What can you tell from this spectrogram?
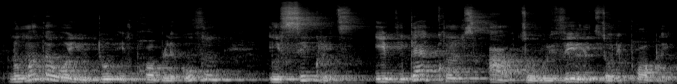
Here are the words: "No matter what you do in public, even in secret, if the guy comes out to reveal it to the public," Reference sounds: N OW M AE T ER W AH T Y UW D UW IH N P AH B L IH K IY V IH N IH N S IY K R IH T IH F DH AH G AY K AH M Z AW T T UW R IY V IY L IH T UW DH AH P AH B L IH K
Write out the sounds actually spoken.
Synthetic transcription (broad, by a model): N OW M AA T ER W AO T Y UW D UW IH N P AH B L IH K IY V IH N IH N S IY K R IH T IH F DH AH G AY K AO M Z AW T T UW R IY V IY L IH T UW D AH P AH B L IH K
